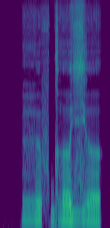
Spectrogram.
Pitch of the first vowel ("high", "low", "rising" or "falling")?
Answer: high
